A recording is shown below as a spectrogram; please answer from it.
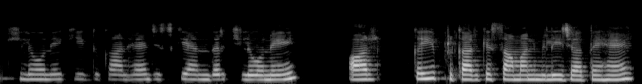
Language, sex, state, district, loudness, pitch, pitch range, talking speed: Hindi, female, Uttarakhand, Uttarkashi, -22 LUFS, 230 Hz, 220-240 Hz, 150 wpm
